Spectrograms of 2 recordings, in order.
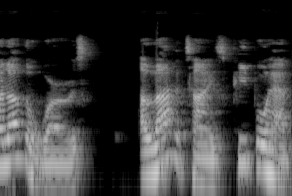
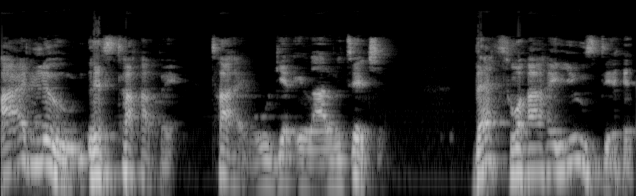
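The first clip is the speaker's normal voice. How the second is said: chuckling, breaking up laughing partway through the line; 2 semitones higher than usual. Introducing an episode topic to listeners, laughing while talking. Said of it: "can't stop laughing".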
